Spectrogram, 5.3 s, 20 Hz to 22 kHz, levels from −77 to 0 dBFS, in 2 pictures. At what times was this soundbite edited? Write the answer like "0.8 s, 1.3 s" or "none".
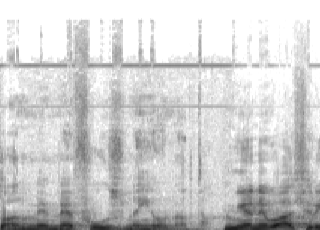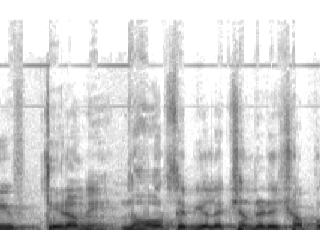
1.7 s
